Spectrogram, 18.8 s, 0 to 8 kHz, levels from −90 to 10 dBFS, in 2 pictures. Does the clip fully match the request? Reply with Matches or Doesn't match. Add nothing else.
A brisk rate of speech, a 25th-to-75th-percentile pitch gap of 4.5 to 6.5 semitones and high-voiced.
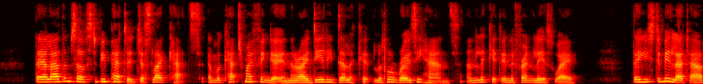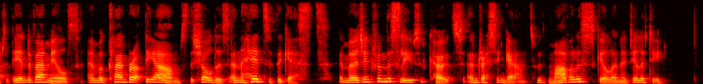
Matches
